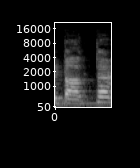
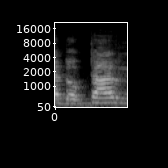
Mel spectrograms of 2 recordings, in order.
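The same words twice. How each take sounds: First: डॉक्टर said with a plain 'aa', as daaktar; without the O sound. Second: डॉक्टर said with a rounded 'o', as doktar; with the O sound. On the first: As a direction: open 'aa' in the first syllable of डॉक्टर. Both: Shown as a demonstration. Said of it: "इसमें ओ का sound होता है".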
